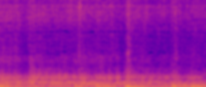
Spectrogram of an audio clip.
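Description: Traditional Himachali folk band music: wind instruments hold a melody over steady drum beats.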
